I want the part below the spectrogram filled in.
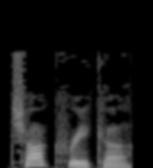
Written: chakrika

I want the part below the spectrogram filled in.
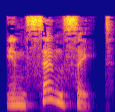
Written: insensate

